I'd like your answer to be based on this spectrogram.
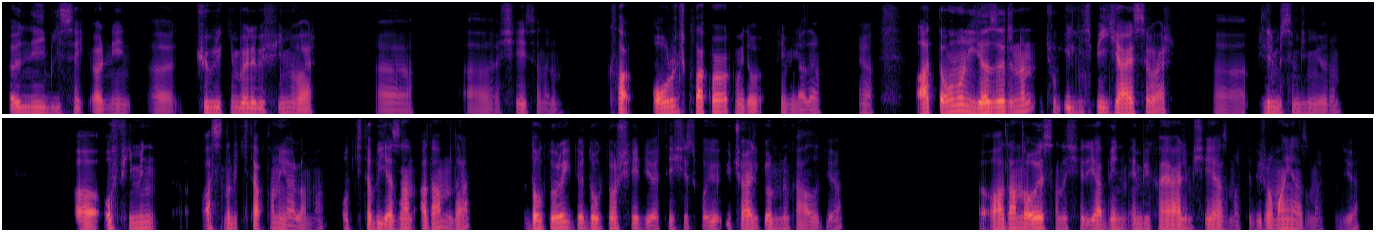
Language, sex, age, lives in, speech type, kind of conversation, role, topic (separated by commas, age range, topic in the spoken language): Turkish, male, 25-29, Germany, conversation, unstructured, none, Eğer bir süper gücünüz olsaydı, bu güç ne olurdu ve onu nasıl kullanırdınız?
